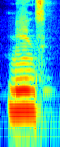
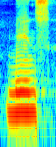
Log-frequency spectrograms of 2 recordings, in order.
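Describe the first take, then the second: Both takes have the same delivery.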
